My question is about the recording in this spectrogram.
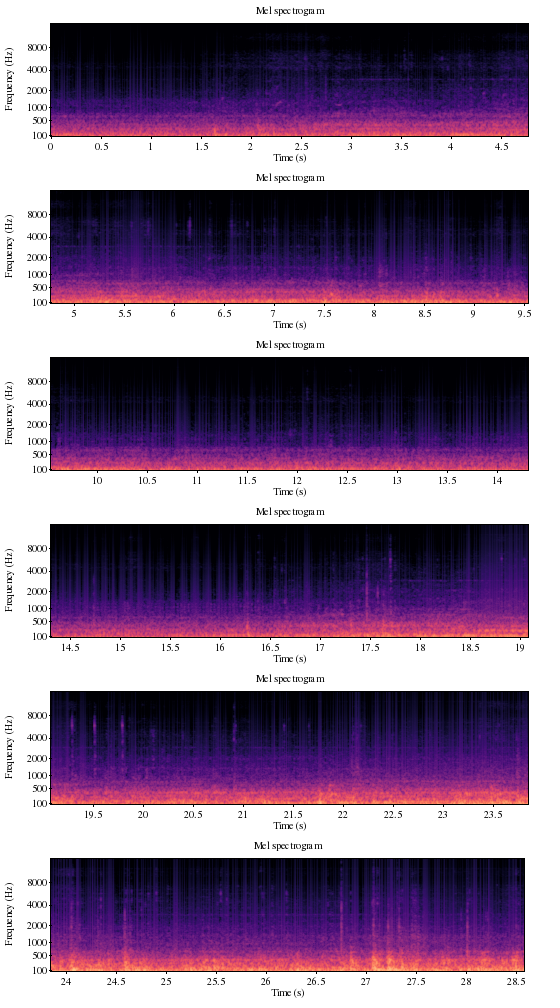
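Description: Low, steady rumble of a car driving in city traffic, heard from inside the car. It grows louder and fuller from about seventeen seconds in.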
